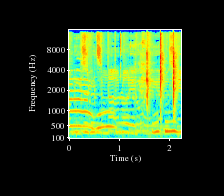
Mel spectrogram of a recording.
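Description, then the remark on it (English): Voices imitate a cheering crowd with drawn-out, wavering whoops, and a few sharp claps break in near the end. “Yeah, and the crowd goes wild.”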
